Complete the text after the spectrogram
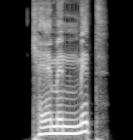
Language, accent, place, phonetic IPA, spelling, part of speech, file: German, Germany, Berlin, [ˌkɛːmən ˈmɪt], kämen mit, verb, De-kämen mit.ogg
- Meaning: first/third-person plural subjunctive II of mitkommen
